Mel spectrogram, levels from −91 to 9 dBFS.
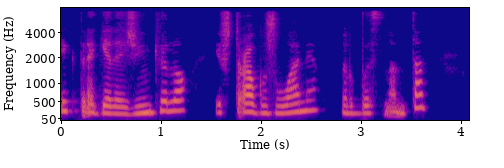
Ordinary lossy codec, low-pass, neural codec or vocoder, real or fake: MP3, 48 kbps; 7.2 kHz; codec, 16 kHz, 0.5 kbps, X-Codec, WavLM features, trained on Multilingual LibriSpeech; fake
